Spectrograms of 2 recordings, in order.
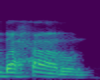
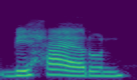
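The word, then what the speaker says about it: بِحَار: Hadhihi baharun. Laisa baharun. Bacanya yang benar. Hadza bahrun. Semua? Biharun ya Ustaz. Na'am. Ulang. Hadza bahrun. Wa hadhihi biharun.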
